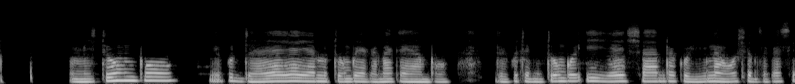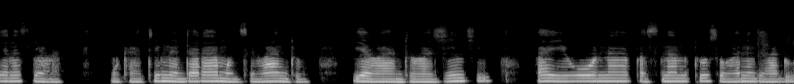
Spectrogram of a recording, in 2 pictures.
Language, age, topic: Ndau, 18-24, health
